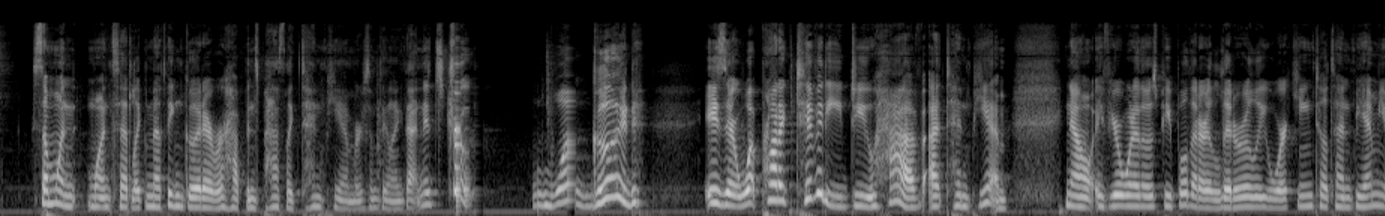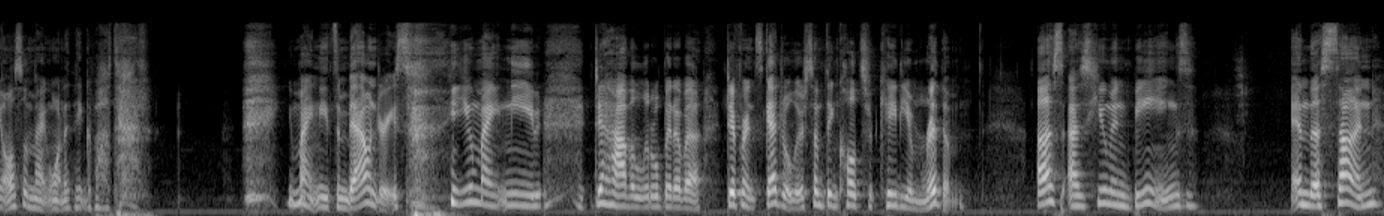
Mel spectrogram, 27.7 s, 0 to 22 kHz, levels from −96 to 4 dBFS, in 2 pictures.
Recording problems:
choppy; very; from 4.5 to 6 s; 13% of the speech affected

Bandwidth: 14 kHz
